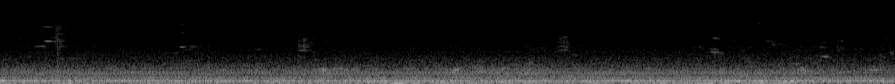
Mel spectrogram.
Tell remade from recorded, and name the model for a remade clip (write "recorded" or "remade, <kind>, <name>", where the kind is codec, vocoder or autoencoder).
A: recorded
